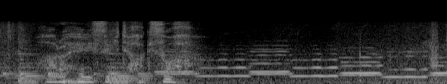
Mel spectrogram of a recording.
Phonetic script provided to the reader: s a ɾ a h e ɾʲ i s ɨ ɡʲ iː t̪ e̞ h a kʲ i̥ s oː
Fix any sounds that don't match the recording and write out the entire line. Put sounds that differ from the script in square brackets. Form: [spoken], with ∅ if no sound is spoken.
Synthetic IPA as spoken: [h] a ɾ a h e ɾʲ i s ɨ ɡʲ [i] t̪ e̞ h a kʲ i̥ s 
